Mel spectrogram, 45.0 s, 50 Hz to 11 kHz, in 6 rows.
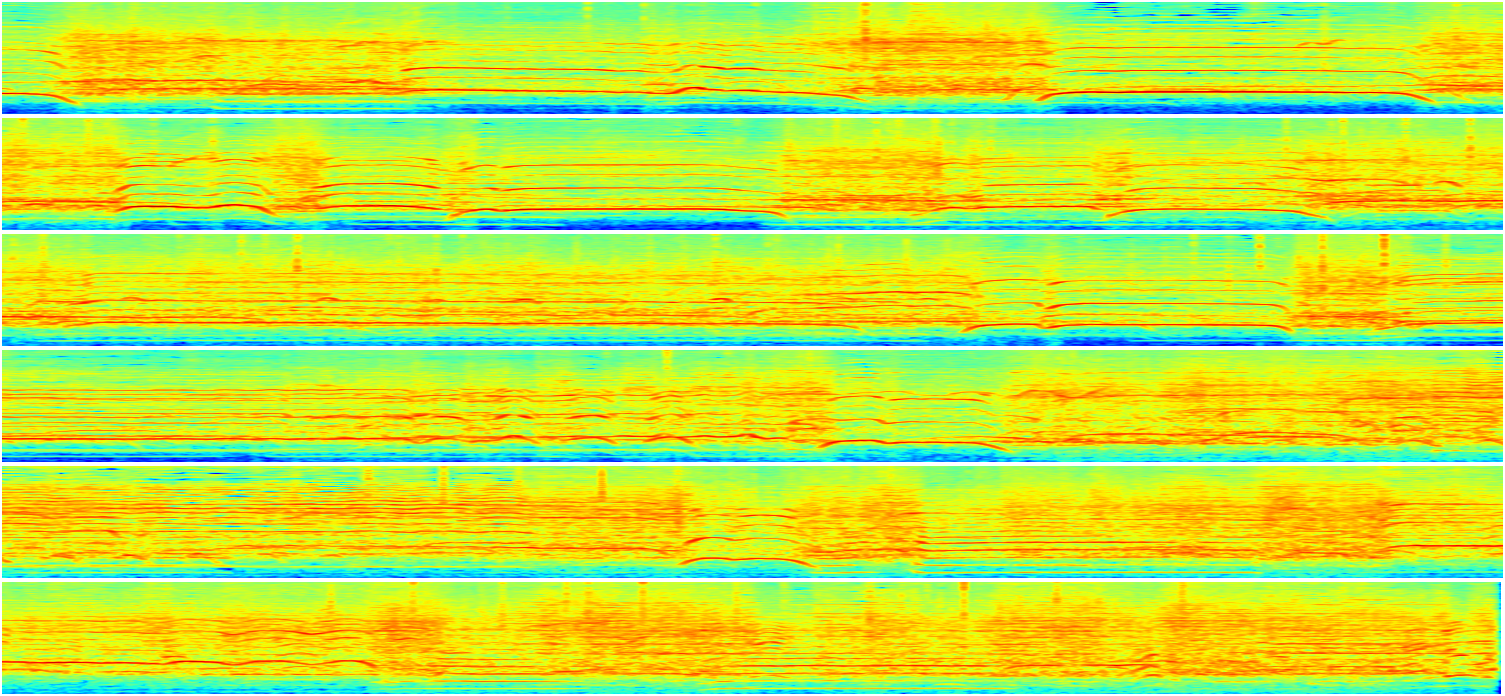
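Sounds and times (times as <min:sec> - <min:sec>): crowd cheering and whooping: 0:00.0 - 0:45.0
vuvuzela blasts: 0:00.0 - 0:45.0
other horns droning: 0:00.4 - 0:04.8, 0:08.8 - 0:26.9, 0:27.5 - 0:45.0
horn blowing: 0:00.5 - 0:07.8, 0:08.5 - 0:45.0.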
